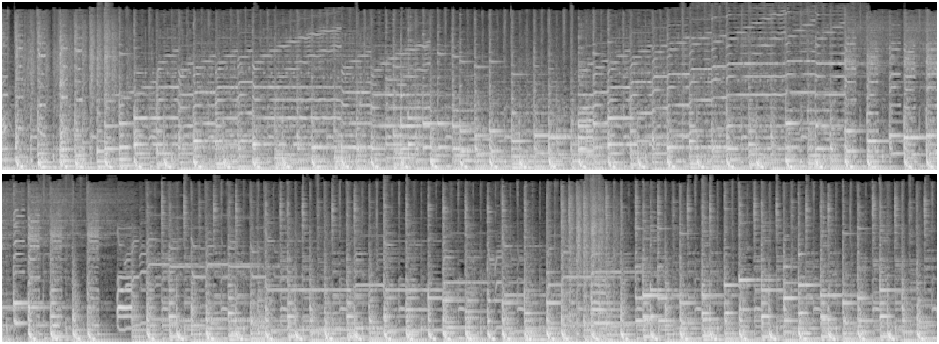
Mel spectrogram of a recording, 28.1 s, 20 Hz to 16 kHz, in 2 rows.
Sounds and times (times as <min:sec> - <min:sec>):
Music: 0:00.0 - 0:28.0.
